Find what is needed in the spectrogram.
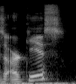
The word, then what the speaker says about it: Arceus: Okay, did he pronounce it right? – Yeah. – What is Arceus? I thought it was Arceus forever. – I always pronounce it Arceus, but... – I mean, it's pretty close. – The official pronunciation is Arceus, I think.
